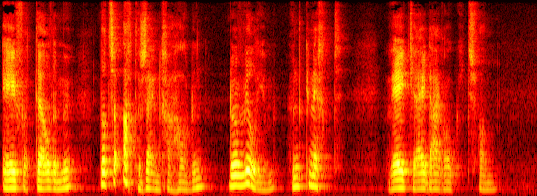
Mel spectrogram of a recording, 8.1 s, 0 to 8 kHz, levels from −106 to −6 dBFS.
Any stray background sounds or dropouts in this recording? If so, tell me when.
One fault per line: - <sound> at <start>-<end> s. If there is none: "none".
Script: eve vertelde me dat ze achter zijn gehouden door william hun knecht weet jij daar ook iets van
none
